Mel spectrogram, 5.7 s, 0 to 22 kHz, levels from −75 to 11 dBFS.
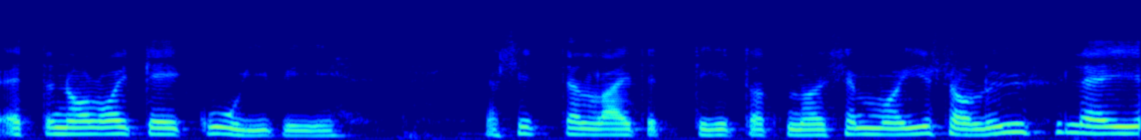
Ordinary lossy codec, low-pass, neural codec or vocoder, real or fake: MP3, 48 kbps; 14.4 kHz; none; real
